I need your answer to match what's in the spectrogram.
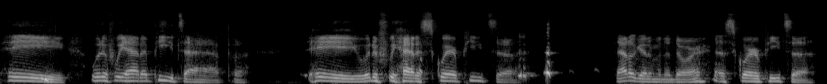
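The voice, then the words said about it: Exaggerated Italian accent. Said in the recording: “I'm also trying to do it in his Italian accent.”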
